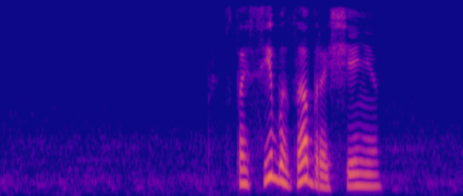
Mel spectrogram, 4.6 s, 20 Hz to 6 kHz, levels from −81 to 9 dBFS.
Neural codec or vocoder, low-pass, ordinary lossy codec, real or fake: none; 5.4 kHz; none; real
